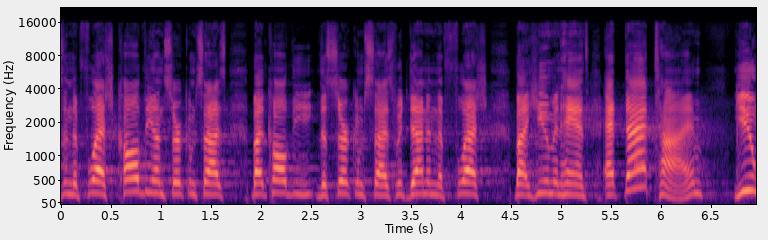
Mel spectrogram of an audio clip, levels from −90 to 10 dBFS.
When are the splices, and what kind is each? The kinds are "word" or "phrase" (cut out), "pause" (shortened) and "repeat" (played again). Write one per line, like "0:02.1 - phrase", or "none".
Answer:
0:02.0 - word
0:03.4 - word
